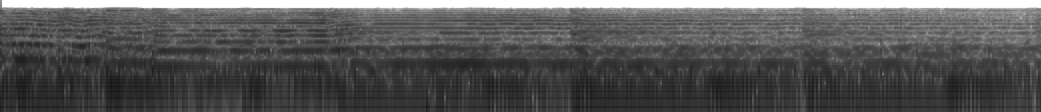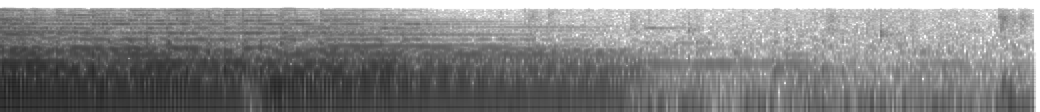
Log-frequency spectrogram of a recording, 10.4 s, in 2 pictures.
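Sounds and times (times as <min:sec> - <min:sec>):
violin: 0:00.0 - 0:08.0.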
